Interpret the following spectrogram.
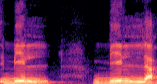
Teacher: Yang kedua, lam pun kita abaikan ataupun kita skip bacaan pada lam yang pertama kerana tiada baris, kita terus ke lam yang kedua. Cuma lam yang kedua ni dibaca dengan tarqiq ataupun nipis kerana sebelumnya ada huruf yang berbaris bawah. So kita akan baca dengan lam nipis bil.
